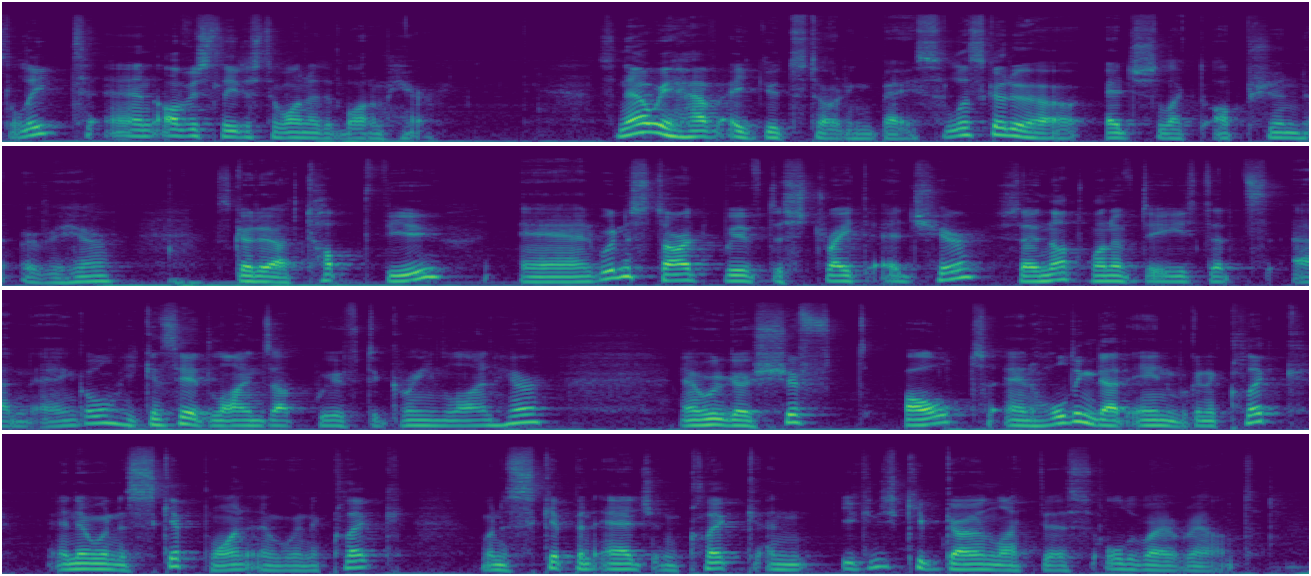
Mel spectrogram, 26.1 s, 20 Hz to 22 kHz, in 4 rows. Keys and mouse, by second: 0.9 click, 1.2 x, 2.4 middle click, 7.0 KP_7, 8.0 shift+middle click, 13.5 shift+middle click, 15.4 shift+middle click, 18.7 alt+shift+click, 20.9 alt+shift+click, 22.6 alt+shift+click, 24.7 alt+shift+click, 25.3 alt+shift+click.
